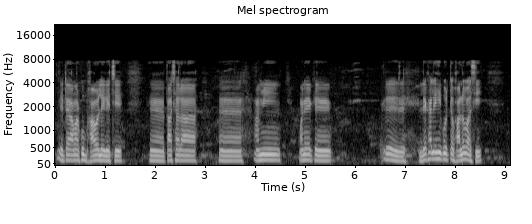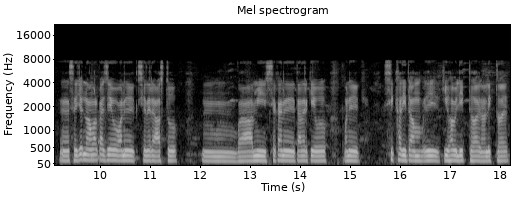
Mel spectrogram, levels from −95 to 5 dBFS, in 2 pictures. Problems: none marked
